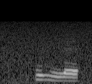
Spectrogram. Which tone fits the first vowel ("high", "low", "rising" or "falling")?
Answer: high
